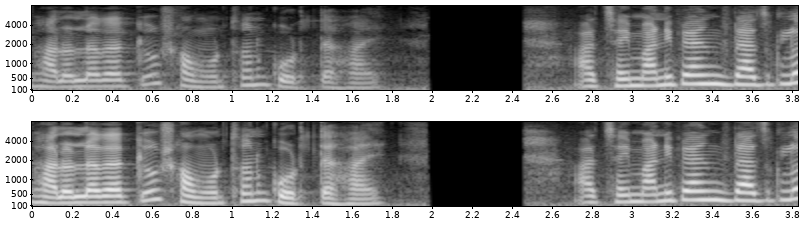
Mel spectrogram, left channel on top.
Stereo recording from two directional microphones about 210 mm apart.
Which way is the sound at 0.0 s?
30° right (ahead or behind).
